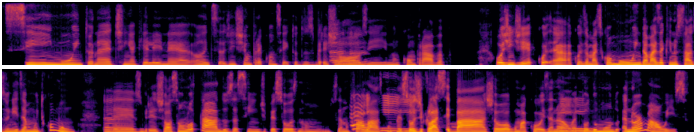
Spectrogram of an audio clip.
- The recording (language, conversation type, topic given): Portuguese, podcast, Qual é o papel das roupas na sua autoestima?
- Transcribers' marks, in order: other background noise; distorted speech; unintelligible speech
